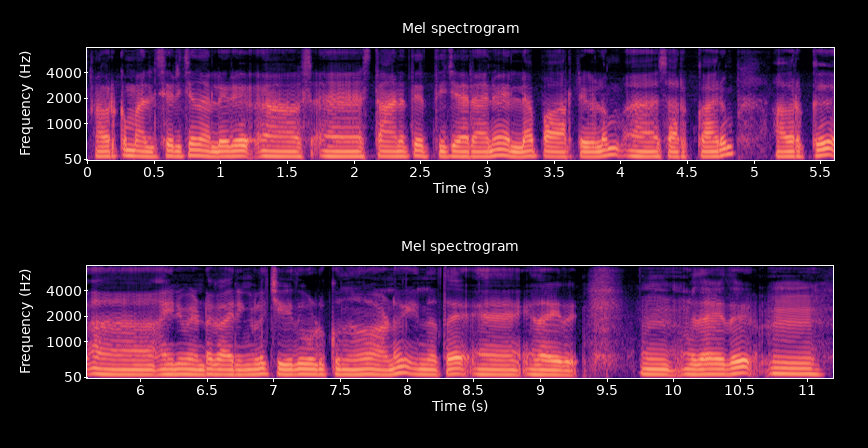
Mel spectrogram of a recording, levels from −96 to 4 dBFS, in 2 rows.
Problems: none marked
